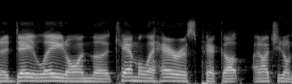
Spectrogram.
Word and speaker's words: Kamala: How you call it Kamala?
